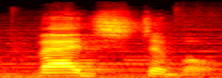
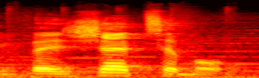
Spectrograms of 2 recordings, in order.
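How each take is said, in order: First: It is said with only three syllables. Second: It is said with four full syllables. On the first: The speaker calls it right. "You don't pronounce this syllable" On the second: The speaker calls it wrong. "Only I hear sometimes some people say vegetable"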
